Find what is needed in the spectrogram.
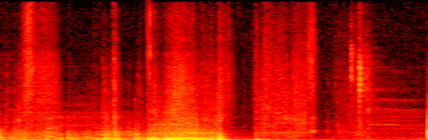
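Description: Cardboard board-game box lid being slid off its base, a rustling scrape of card on card, with a low thump just after two seconds in.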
